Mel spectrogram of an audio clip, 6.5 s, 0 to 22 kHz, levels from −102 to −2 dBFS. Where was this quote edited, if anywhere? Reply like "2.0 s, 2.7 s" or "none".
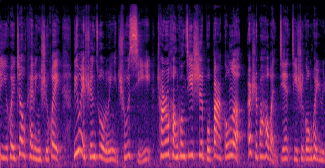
3.1 s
